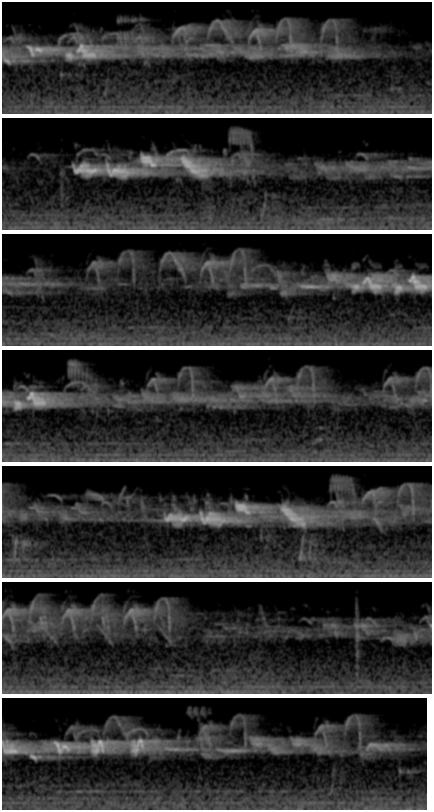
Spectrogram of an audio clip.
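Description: Small birds chirping and trilling, with overlapping bursts of quick high notes every few seconds.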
